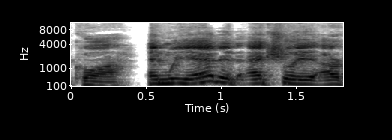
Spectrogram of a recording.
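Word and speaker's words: Kua: with Rebeca person and Patrick CUA I not sure how to pronounce his name you got close it's Patrick qua and we added actually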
